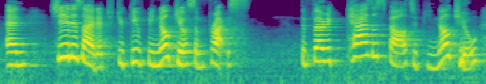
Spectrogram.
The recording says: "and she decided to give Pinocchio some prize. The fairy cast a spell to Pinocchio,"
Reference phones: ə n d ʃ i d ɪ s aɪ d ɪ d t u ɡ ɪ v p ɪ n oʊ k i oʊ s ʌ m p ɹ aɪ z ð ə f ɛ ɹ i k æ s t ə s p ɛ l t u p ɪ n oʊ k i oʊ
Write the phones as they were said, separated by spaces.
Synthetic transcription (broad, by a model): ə n ʃ i d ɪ s aɪ d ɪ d t u ɡ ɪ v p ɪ n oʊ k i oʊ s ʌ m p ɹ aɪ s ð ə f ɛ ɹ i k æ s ə s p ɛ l t u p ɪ n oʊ k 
